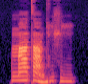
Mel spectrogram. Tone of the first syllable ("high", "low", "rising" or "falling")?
high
